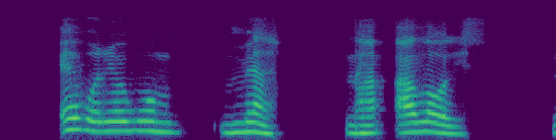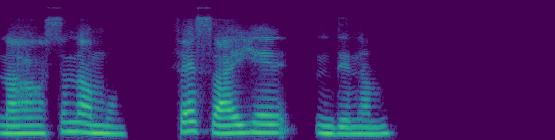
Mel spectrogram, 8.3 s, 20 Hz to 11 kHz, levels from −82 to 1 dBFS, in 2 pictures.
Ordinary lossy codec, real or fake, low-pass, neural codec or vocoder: Opus, 32 kbps; fake; 7.2 kHz; codec, 16 kHz, 0.8 kbps, ZipCodec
